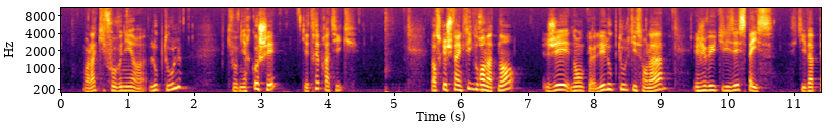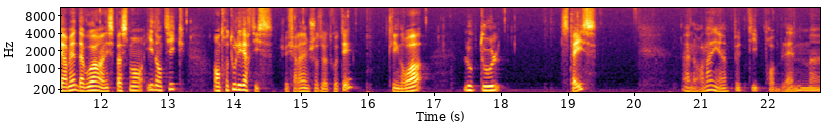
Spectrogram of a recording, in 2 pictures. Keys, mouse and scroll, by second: 4.9 click, 6.3 right click, 10.4 click, 14.4-15.7 drag, 16.0 right click, 18.7 click, 20.7 scroll up 2, 21.5 click, 21.8 scroll up 2, 22.4 shift+click.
